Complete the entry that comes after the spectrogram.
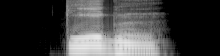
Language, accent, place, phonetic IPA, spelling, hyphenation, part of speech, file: German, Germany, Berlin, [ˈɡeːɡn̩], gegen-, ge‧gen-, prefix, De-gegen-.ogg
- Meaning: against, contrary to, contra-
